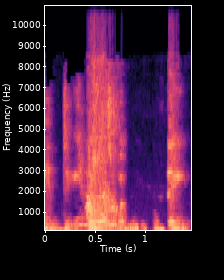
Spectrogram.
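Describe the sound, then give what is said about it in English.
A single sharp sneeze bursts out in the middle of someone talking, loud and breathy, and then the speech carries on. “Bless you.”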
